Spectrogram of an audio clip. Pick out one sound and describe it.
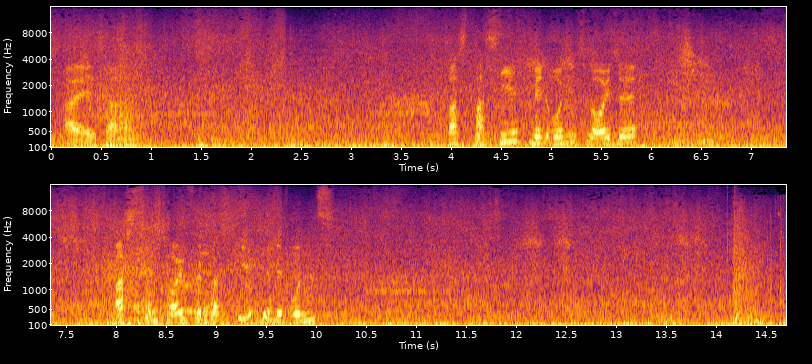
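Wind rushes loudly past a figure falling through the air.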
